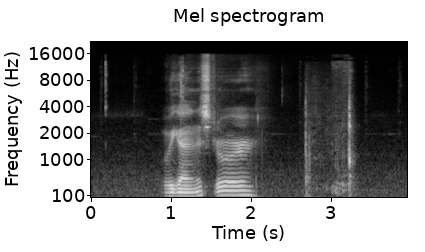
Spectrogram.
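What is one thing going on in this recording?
A drawer slides open with a clunk.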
